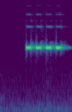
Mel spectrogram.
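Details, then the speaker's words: Garrison CO detector on AA batteries, test button held: four quick high-pitched chirps, detector working. "test it every month to make sure it works simple hold the button you'll hear the repetitive chirp once more"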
